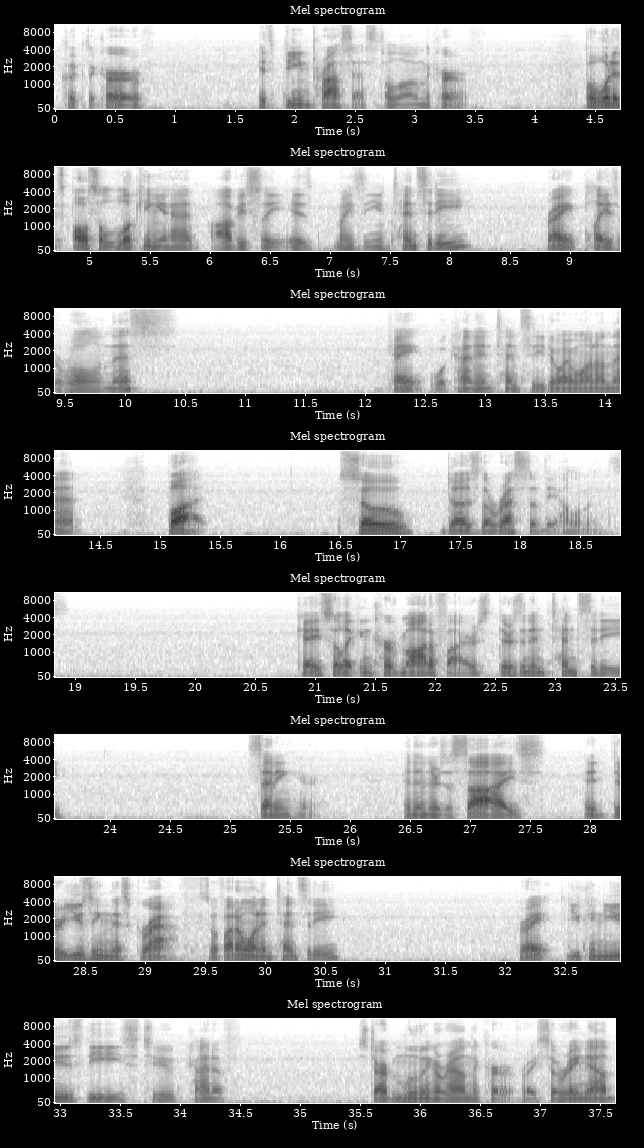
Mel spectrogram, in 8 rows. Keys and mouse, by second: 1.1 right click, 2.3 s, 2.4-4.4 drag, 4.4 ctrl+z, 7.8 click, 8.8 click, 10.0-12.3 drag, 12.3 ctrl+z, 12.9 click, 13.9-15.2 right drag, 15.2 ctrl+z, 16.0 click, 21.1-32.3 drag, 21.1 typing, 32.3 ctrl+z, 32.5 s, 32.6-34.7 drag, 34.7 right click, 35.4-36.9 typing, 36.6-37.6 drag.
